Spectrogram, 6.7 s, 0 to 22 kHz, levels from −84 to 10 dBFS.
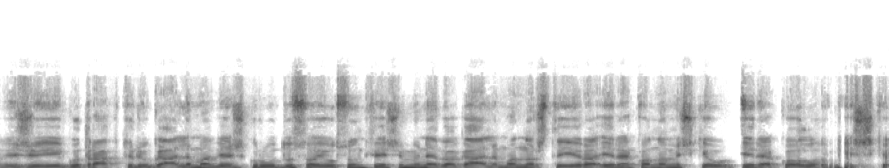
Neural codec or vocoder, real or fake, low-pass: none; real; 14.4 kHz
